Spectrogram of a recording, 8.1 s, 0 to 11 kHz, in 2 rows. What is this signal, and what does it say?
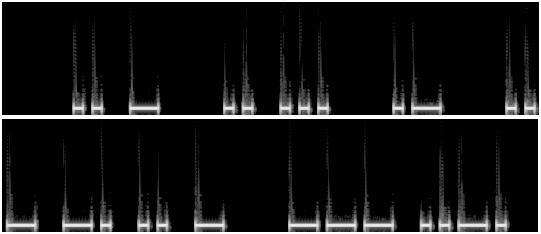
Morse code, heard as a keyed tone, about 17 wpm, 700 Hz. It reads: IT IS A UNIT OF
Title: Sentences from Top 1000 Words - Review Part 2 - 17wpm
